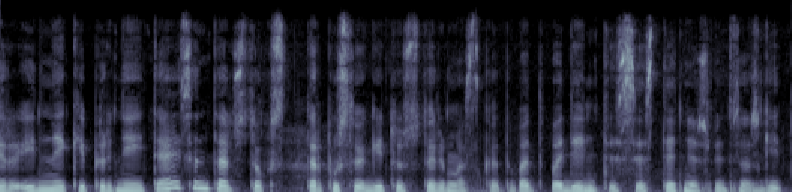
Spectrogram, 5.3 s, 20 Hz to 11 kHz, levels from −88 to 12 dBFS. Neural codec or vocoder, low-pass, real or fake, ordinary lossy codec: none; 9.9 kHz; real; Opus, 64 kbps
